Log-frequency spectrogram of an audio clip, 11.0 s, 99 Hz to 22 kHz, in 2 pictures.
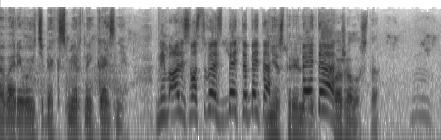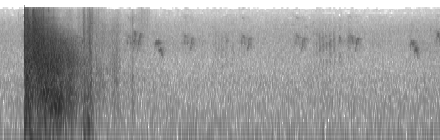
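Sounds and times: faint birds chirping: 0.0 - 5.8, 6.7 - 11.0
gunfire: 5.8 - 6.8.

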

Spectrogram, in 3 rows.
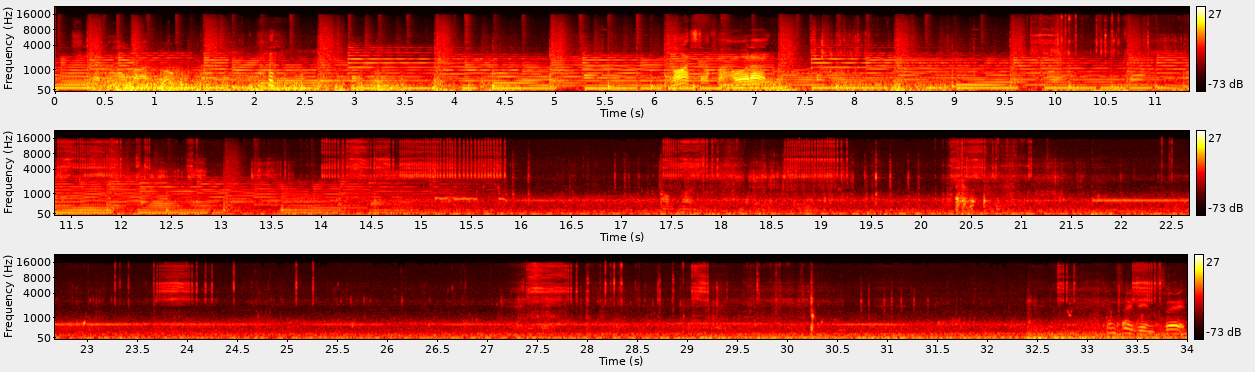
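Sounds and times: wind rumble on microphone: 0.0 - 34.0
fishing reel whirring and clicking: 9.7 - 16.2, 17.4 - 19.6, 22.4 - 25.4, 27.2 - 29.8, 32.6 - 34.0.

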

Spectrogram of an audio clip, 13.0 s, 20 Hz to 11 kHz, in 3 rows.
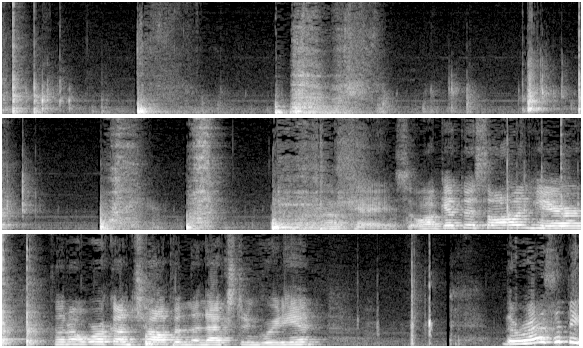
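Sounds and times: knife scraping cutting board: 1.0 - 1.5, 2.1 - 3.0, 5.1 - 7.3.

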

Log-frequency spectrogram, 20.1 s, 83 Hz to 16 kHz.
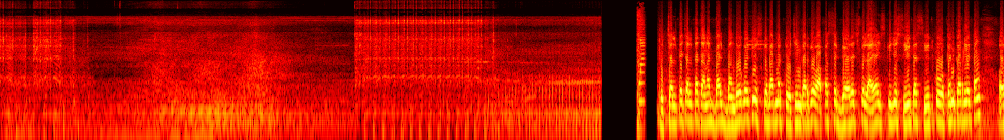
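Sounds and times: electric starter cranking engine: 0.0 - 3.1, 7.1 - 12.0.

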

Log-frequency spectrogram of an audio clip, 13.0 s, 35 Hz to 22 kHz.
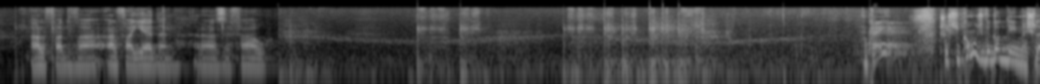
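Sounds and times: chalk tapping and scratching on blackboard: 0.2 - 1.0, 5.2 - 6.0, 7.0 - 8.8.

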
